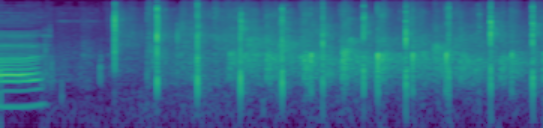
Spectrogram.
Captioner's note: applause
